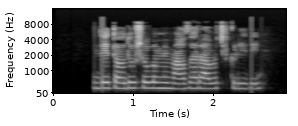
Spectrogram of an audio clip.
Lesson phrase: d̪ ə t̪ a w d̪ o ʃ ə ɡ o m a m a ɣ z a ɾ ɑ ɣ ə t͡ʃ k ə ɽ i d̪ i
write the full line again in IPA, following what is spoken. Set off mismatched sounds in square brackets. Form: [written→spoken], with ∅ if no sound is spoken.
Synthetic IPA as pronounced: d̪ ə t̪ a w d̪ o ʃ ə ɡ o m [a→e] m a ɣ z a ɾ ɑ [ɣ→w] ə t͡ʃ k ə ɽ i d̪ i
